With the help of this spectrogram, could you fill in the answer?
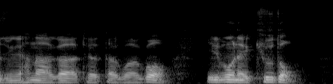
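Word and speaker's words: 弓道: 독일이나 일본에서는 이 책이 일본 문화에 대한 베스트셀러 중에 하나가 되었다고 하고 일본의 규도, 이게 이제 궁도인데 이제 일본 발음으로 이제 규도라고 합니다.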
